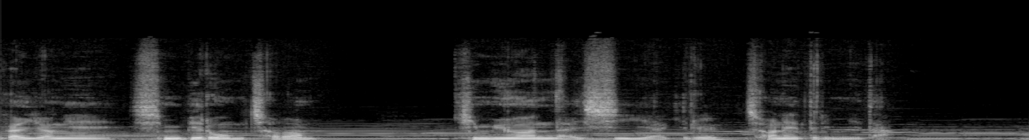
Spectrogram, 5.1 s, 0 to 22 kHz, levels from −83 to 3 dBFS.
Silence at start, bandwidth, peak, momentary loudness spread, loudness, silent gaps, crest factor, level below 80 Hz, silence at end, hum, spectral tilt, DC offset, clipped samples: 0 s; 15.5 kHz; -2 dBFS; 20 LU; -18 LUFS; none; 18 dB; -54 dBFS; 0 s; none; -5 dB/octave; under 0.1%; under 0.1%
